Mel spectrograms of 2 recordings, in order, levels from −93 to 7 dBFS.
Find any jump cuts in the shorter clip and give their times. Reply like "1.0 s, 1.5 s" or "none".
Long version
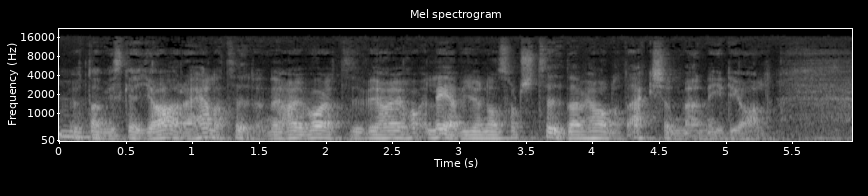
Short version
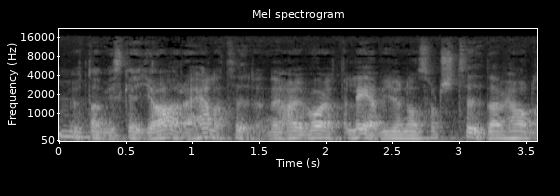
2.1 s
